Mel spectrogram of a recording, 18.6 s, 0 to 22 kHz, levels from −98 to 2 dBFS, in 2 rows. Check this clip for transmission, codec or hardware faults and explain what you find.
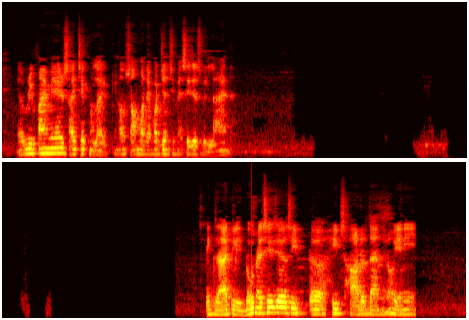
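The clip has damaged data in a compressed stream, at 1.73–1.78 s (between "five minutes I check" and "like you know someone"), 4.84–4.89 s, 9.88 s, 14.27–14.33 s and 17.52–17.57 s. Corrupt frames make the decoder lose sync and hunt for the next header, producing brief chirps or blips.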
